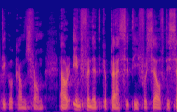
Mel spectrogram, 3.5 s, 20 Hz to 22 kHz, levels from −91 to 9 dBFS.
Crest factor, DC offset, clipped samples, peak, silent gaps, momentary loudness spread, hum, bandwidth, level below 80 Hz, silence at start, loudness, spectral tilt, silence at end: 24 dB; under 0.1%; under 0.1%; -8 dBFS; none; 9 LU; none; 16 kHz; -78 dBFS; 0 s; -32 LUFS; -3.5 dB/octave; 0 s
